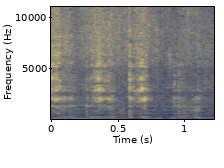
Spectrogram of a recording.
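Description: Chili, onion and garlic stirred in a frying pan, a continuous sizzle with rhythmic scraping strokes of the utensil, close and steady without talking.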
